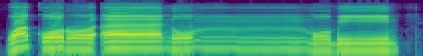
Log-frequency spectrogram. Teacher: P hafal Num kembali ada dhamatain bertemu mim yaitu idgam bhunah masukkan tanwinnya kepada mim dan ditahan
